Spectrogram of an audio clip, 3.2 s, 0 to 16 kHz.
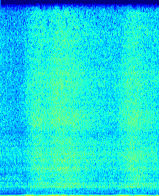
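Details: Barn-find classic Ford Fiesta with a 1.1 (1100) petrol engine, stored for years and just revived, running on choke from cold: a steady low drone and a couple of smooth throttle blips, revs rising and settling cleanly, running sweetly.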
